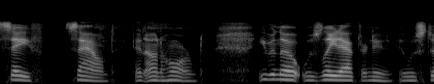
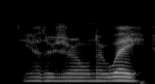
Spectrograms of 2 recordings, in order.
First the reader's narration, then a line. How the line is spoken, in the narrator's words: Nate whispered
